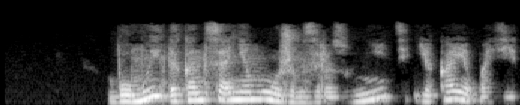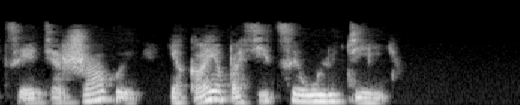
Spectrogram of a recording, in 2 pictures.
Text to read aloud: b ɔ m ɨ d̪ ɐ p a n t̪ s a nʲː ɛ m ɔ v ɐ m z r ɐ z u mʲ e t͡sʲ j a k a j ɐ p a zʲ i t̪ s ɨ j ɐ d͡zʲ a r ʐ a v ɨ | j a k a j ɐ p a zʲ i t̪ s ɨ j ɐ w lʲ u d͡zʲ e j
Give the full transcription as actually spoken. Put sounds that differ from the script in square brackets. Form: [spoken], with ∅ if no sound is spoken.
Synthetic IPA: b ɔ m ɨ d̪ ɐ [k] a n t̪ s a [nʲ] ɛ m ɔ [ʐ] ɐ m z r ɐ z u mʲ e t͡sʲ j a k a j ɐ p a zʲ i t̪ s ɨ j ɐ d͡zʲ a r ʐ a v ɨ | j a k a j ɐ p a zʲ i t̪ s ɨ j ɐ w lʲ u d͡zʲ e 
